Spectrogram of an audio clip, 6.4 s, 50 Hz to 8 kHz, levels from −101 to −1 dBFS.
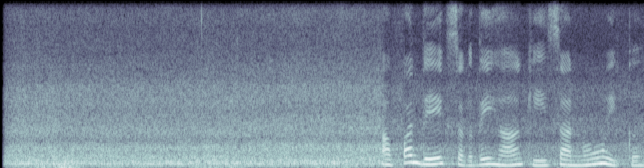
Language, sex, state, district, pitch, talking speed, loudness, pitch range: Punjabi, female, Punjab, Kapurthala, 255 Hz, 65 wpm, -15 LUFS, 230-305 Hz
